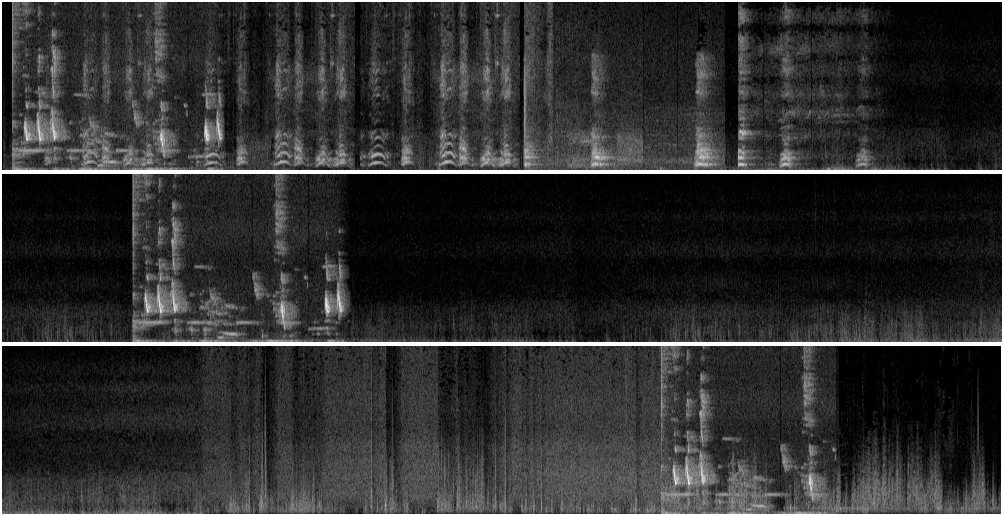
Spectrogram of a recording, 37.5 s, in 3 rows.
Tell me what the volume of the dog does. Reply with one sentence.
The volume of the dog goes up.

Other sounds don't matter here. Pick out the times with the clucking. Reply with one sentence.
The clucking can be heard from 0.1 to 2.8 s, from 14.1 to 16.8 s and from 33.2 to 35.4 s.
